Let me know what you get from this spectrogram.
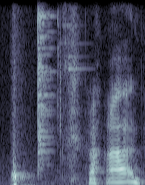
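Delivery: a light teasing laugh mid-duel. Acted. Tutor dodging the princess's thrust, teasing laugh.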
